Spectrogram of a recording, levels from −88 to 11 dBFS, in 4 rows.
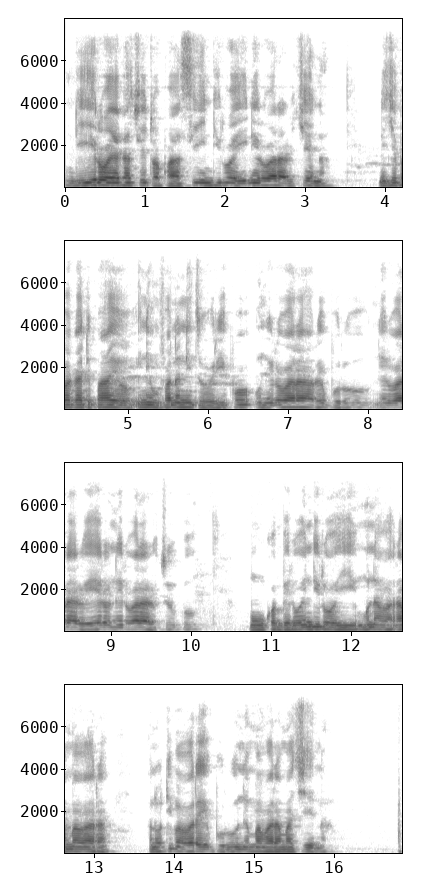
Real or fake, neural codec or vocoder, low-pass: real; none; 7.2 kHz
